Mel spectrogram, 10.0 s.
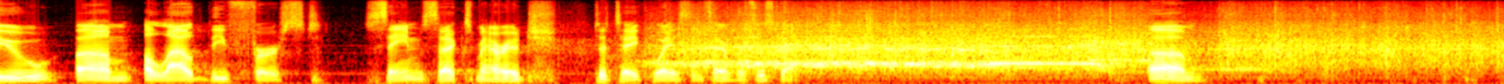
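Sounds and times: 
speech: 0.0s - 5.6s, 7.6s - 8.1s
audience applause: 4.0s - 10.0s.

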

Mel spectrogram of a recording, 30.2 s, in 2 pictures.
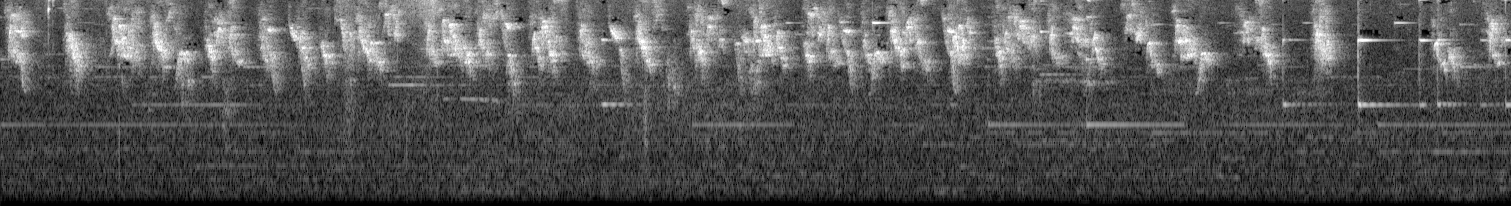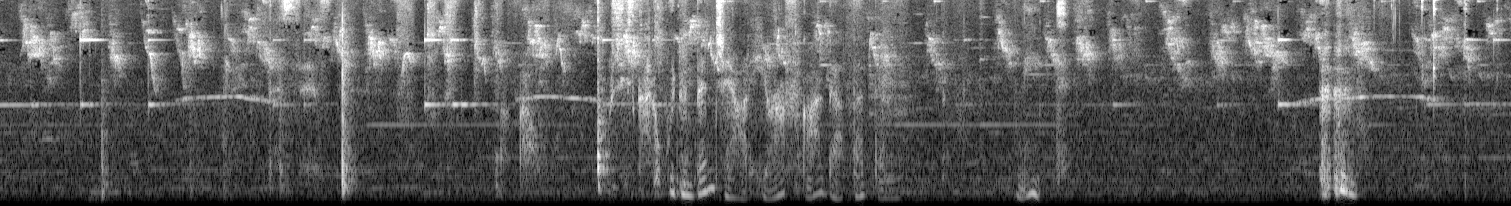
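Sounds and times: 
birds chirping outdoors: 0.0s - 30.2s
speech: 22.1s - 24.3s.

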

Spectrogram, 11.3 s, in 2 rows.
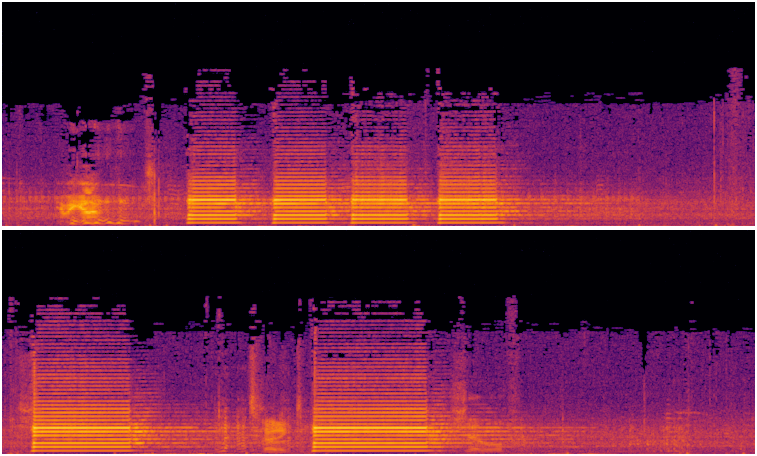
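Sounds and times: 
speech: 0.5s - 2.1s
boat horn giving sound signals on a ship canal: 1.4s - 4.8s, 5.8s - 10.2s.

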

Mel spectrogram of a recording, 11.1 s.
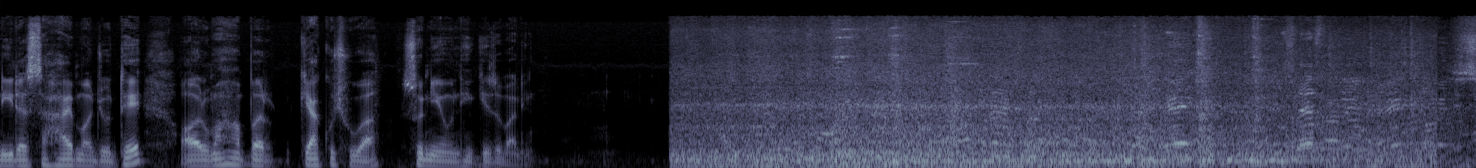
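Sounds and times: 
speech: 0.0s - 4.1s
special train arriving at Patna railway station: 5.0s - 11.0s.

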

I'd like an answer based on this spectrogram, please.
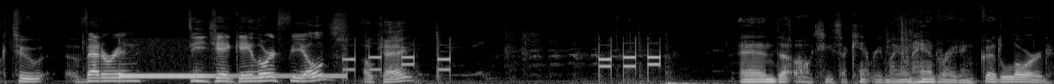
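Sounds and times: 
speech: 0.0s - 4.3s, 7.4s - 10.5s
touch-tone beeps of a cell phone number being dialed: 1.2s - 4.5s, 6.0s - 6.6s
laughter: 4.7s - 7.4s.

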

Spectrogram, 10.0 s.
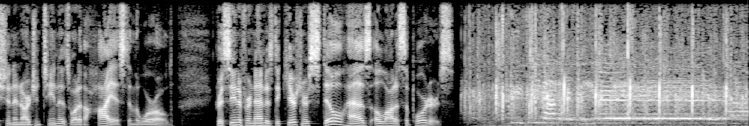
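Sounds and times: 
speech: 0.0s - 8.2s
crowd chanting in front of the National Congress in Buenos Aires: 6.7s - 9.9s.

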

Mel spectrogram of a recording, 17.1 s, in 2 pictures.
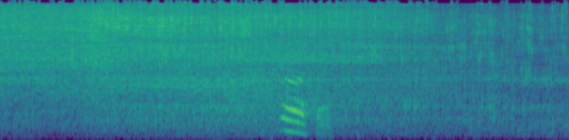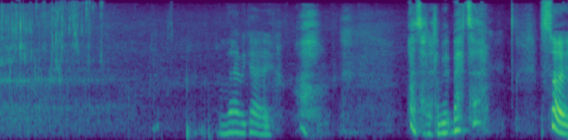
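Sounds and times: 
water added to stir-frying pan: 0.0s - 11.3s
speech: 4.2s - 5.1s, 11.8s - 13.4s, 14.8s - 16.0s, 16.7s - 17.0s.

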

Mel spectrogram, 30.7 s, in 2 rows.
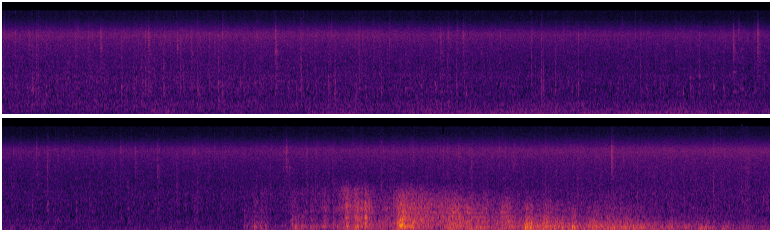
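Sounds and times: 
rain: 0.0s - 30.7s
thunder: 20.2s - 30.0s.

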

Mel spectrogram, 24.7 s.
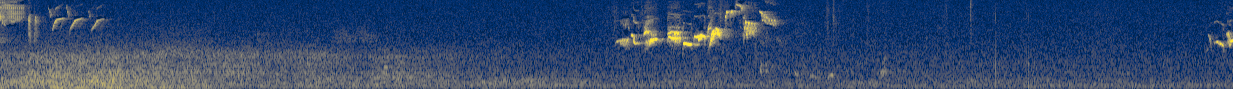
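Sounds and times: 
birdsong: 0.0s - 2.2s, 12.3s - 16.8s, 24.2s - 24.6s.

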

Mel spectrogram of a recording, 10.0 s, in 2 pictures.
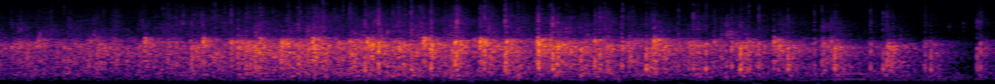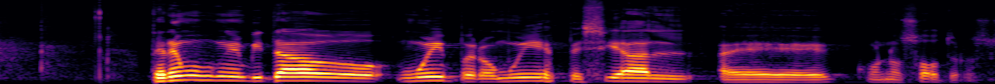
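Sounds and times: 
audience applause: 0.0s - 5.4s
speech: 5.8s - 9.9s.

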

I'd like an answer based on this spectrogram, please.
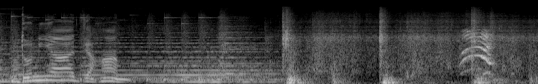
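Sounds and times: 
speech: 0.2s - 1.4s
water splashing: 2.7s - 5.3s.

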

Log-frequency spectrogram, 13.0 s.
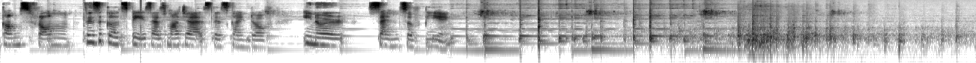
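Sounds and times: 
speech: 0.0s - 6.8s, 7.7s - 9.6s
rattling: 6.2s - 13.0s
train wheels clickety-clack over rail joints: 8.4s - 13.0s.

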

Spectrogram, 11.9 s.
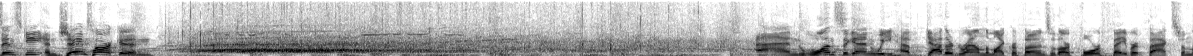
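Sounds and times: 
speech: 0.0s - 2.2s, 7.8s - 11.9s
live audience at a stage show in Cambridge applauding as the hosts walk on: 1.6s - 8.1s.

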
